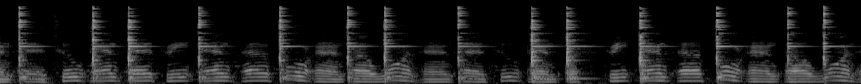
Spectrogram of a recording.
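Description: A guataca (iron hoe blade) struck with a metal rod, playing the repeating 6/8 bembe clave pattern: sharp metallic clinks, two to three a second in an uneven, syncopated grouping, each with a short ringing tone.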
